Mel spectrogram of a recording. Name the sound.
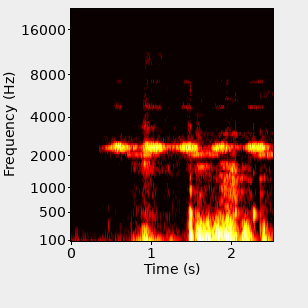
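crickets chirping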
